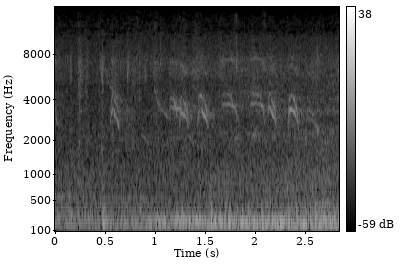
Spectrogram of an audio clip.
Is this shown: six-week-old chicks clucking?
yes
